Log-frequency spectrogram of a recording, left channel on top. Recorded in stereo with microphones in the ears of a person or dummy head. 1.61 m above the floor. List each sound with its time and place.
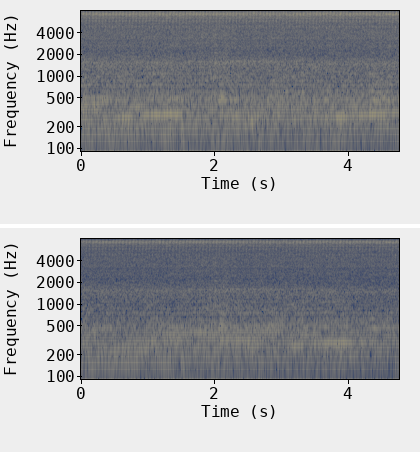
0.0 s an insect: 5° left (ahead or behind)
